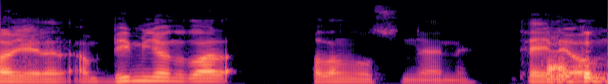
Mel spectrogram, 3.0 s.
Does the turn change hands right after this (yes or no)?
yes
